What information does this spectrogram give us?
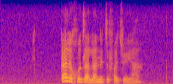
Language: Northern Sotho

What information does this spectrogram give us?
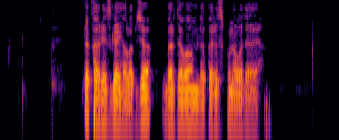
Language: Central Kurdish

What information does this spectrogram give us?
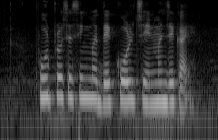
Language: Marathi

